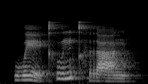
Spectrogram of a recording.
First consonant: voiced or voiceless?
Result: voiced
